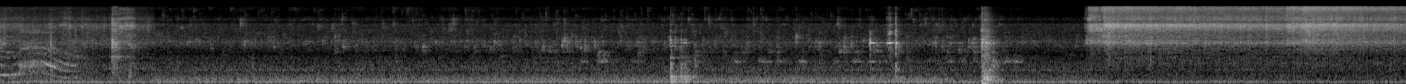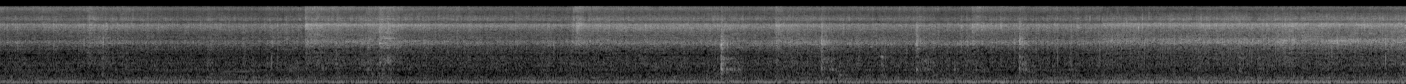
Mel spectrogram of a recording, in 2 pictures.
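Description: Paneer blocks frying in hot oil in a pan: after a few knocks of utensils against the pan, a loud steady sizzle starts suddenly about eleven seconds in, with occasional taps of a metal spatula.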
